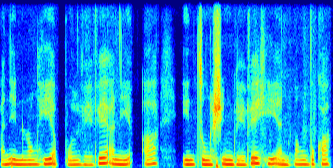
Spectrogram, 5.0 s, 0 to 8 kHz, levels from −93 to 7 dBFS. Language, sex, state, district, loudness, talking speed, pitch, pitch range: Mizo, female, Mizoram, Aizawl, -14 LUFS, 240 wpm, 205 Hz, 200-225 Hz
